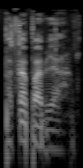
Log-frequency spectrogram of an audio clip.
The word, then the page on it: pata-pabya: Apatani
